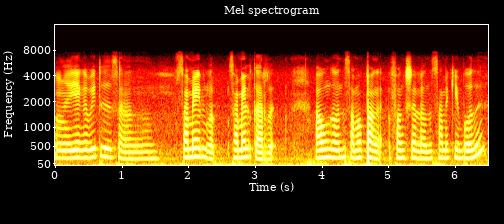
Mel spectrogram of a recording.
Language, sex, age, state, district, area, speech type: Tamil, female, 30-45, Tamil Nadu, Tiruchirappalli, rural, spontaneous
